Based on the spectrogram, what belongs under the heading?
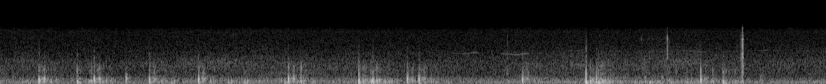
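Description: Distant fireworks display: aerial shells going off as irregular low booms, one to three a second, with a couple of sharper cracks about two-thirds of the way through.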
